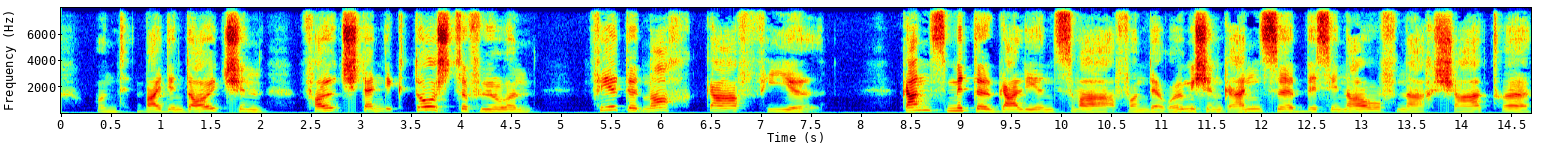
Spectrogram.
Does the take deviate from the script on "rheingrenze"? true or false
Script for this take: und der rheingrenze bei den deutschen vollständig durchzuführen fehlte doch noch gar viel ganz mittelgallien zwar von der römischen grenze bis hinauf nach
true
